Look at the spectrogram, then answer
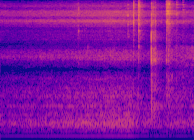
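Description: Scissors snip notches into a fabric seam allowance while a shoulder bag is sewn, two or three quick crisp cuts near the end over a steady hum, close and moderately loud.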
